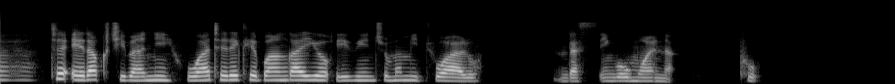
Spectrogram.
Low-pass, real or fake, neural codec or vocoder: 7.2 kHz; fake; codec, 16 kHz, about 1 kbps, DyCAST, with the encoder's durations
